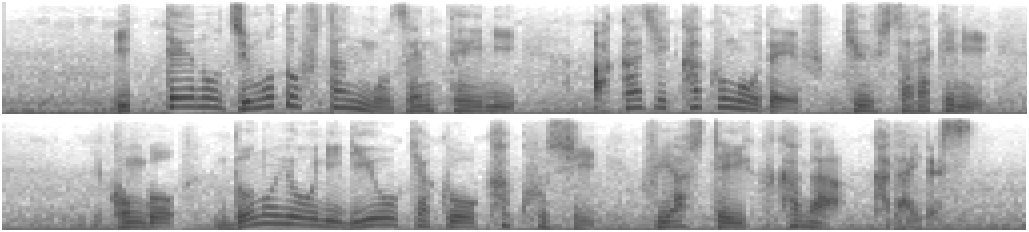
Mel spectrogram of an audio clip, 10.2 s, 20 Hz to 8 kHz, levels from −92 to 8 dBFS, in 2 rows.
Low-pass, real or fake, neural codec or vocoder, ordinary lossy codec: 7.2 kHz; real; none; Opus, 32 kbps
